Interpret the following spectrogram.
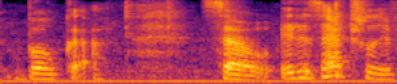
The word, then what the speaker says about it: bokeh: I went with um it has a eh at the end not an ah but it is pronounced bokeh so it is actually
